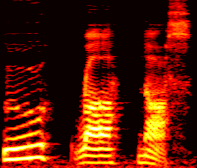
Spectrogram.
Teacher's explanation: this one has a smooth breathing mark over the upsilon, over the diphthong, omicron, upsilon. And so that diphthong is pronounced oo. So this is pronounced uranos.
